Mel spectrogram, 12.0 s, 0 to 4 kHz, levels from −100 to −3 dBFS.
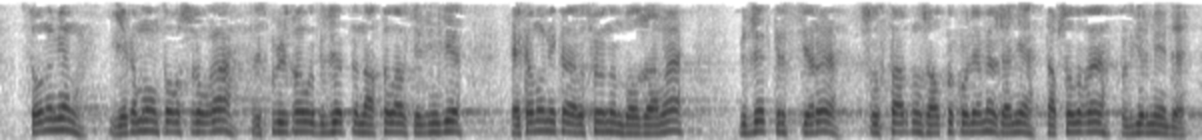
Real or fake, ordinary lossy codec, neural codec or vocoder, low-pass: real; MP3, 16 kbps; none; 3.6 kHz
